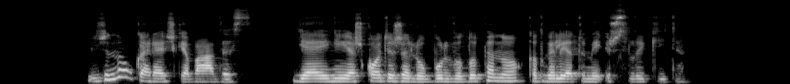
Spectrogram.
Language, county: Lithuanian, Kaunas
